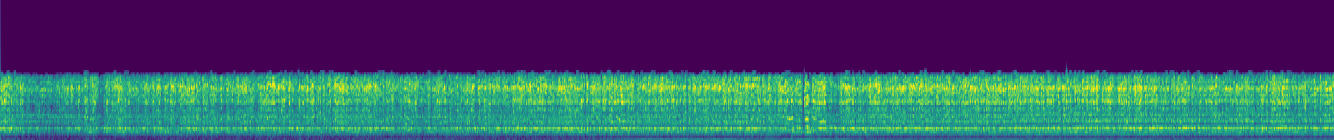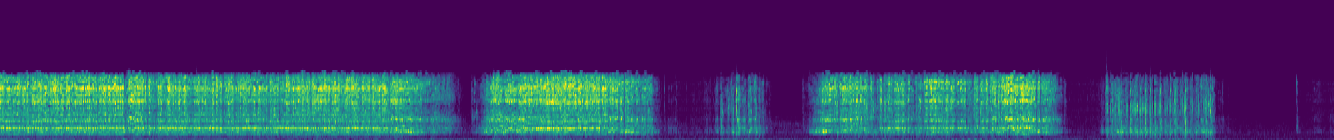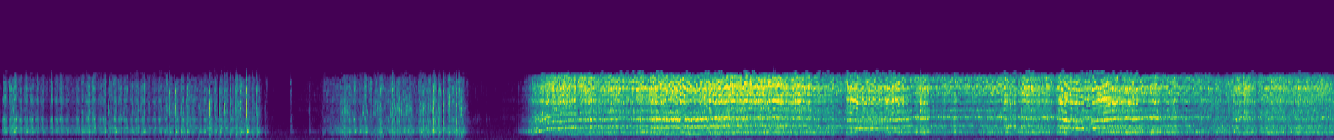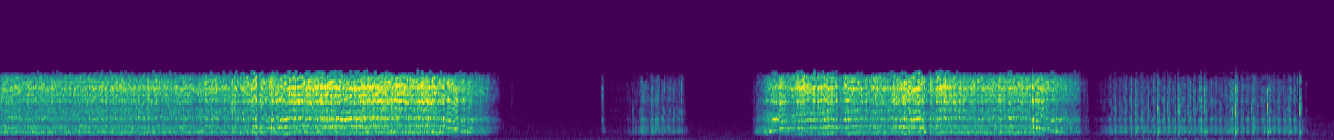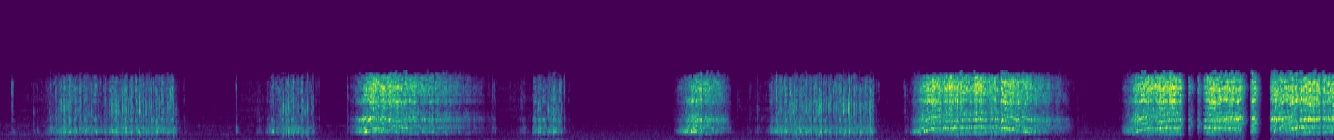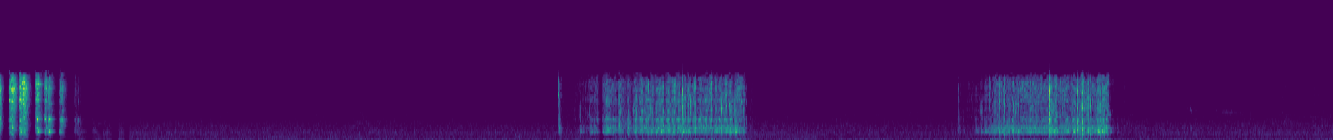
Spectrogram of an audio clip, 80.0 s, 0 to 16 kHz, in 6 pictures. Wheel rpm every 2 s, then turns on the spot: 180, 190, 190, 180, 190, 190, 200, 190, 180, 90, 50, 150, 70, 20, 40, 30, 120, 220, 220, 230, 230, 230, 150, 10, 150, 140, 40, 30, 30, 10, 20, 70, 70, 170, 0, 0, 20, 20, 10, 10.
20-22 24-26 28-32 46-48 52-56 60-62 72-80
